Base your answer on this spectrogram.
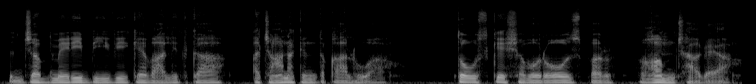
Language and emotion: Urdu, sad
